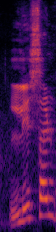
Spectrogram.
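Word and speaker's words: listen: लिसन टू मी। दोस्तों यहां पे टी साइलेंट है।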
